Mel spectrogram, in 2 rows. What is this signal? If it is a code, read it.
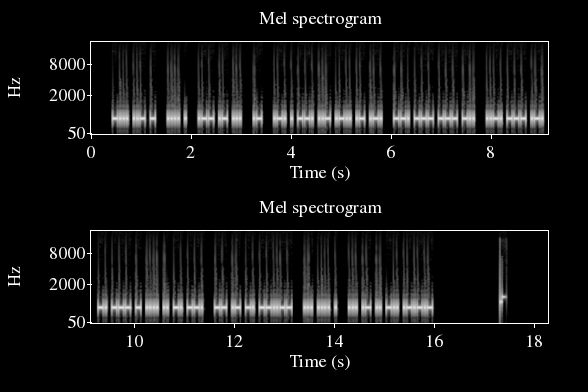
Morse code, heard as a keyed tone, about 36 wpm, 700 Hz. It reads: BUT HE WAS A REGULAR GOOD FOR NOTHING MAN, SHE SAID.
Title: Sentences from Top 1000 Words - Review Part 6 - 35wpm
